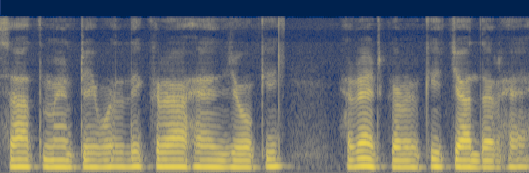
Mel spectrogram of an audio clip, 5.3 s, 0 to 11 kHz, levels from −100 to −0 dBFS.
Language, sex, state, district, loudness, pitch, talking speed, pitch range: Hindi, male, Himachal Pradesh, Shimla, -15 LUFS, 130 Hz, 145 wpm, 125-135 Hz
